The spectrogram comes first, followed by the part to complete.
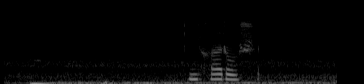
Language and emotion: Russian, sad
